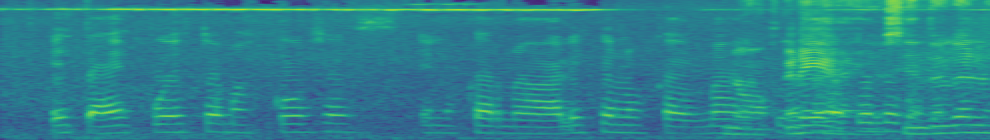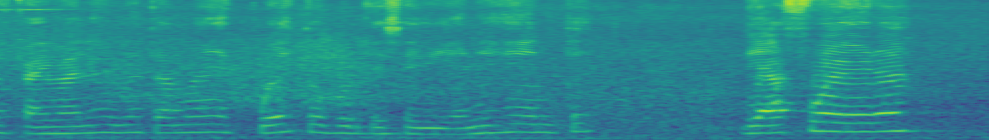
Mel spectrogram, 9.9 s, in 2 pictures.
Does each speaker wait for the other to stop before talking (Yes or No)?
No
